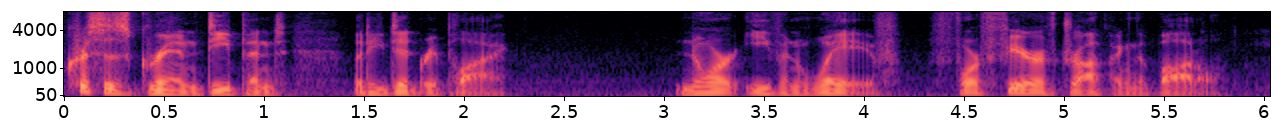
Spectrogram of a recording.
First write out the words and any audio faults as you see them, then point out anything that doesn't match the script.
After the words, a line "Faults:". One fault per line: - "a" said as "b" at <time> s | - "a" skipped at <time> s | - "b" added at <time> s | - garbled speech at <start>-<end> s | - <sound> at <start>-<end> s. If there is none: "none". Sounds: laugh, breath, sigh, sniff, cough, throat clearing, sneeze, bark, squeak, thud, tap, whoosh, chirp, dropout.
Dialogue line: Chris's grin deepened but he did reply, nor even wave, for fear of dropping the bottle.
Chris's grin deepened but he did reply, nor even wave, for fear of dropping the bottle.
Faults:
none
